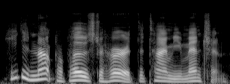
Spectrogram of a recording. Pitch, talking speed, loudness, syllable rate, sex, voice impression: 175 Hz, 285 wpm, -18 LUFS, 6.6 syllables/s, female, slightly masculine, slightly feminine, very gender-neutral, slightly young, slightly adult-like, slightly thick, tensed, powerful, bright, hard, slightly clear, fluent, slightly raspy, slightly cool, intellectual, refreshing, sincere, slightly calm, slightly friendly, slightly reassuring, very unique, slightly elegant, wild, very lively, kind, intense, slightly sharp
